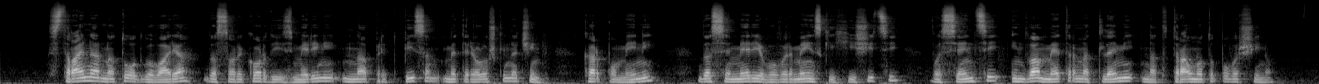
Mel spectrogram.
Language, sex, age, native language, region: Slovenian, male, 50-59, Slovenian, Coastal Karst region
